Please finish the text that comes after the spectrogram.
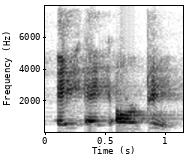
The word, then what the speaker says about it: AARP: no longer an acronym, pronounced as I have just pronounced it, following the pronunciation guide on the website, quote, one letter at a time.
